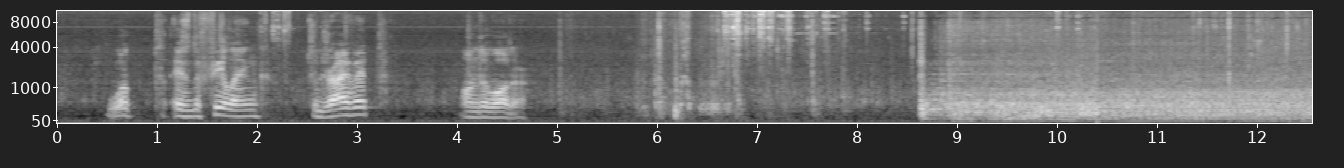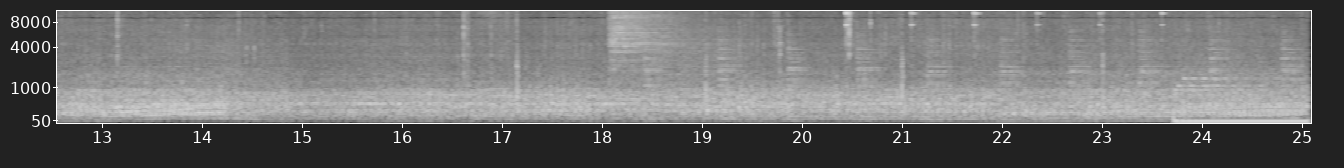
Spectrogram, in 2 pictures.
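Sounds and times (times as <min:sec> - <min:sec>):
keys jingling and clicking: 0:02.1 - 0:02.5, 0:06.3 - 0:08.6
car engine starting and running: 0:08.6 - 0:11.2, 0:23.8 - 0:25.0.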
